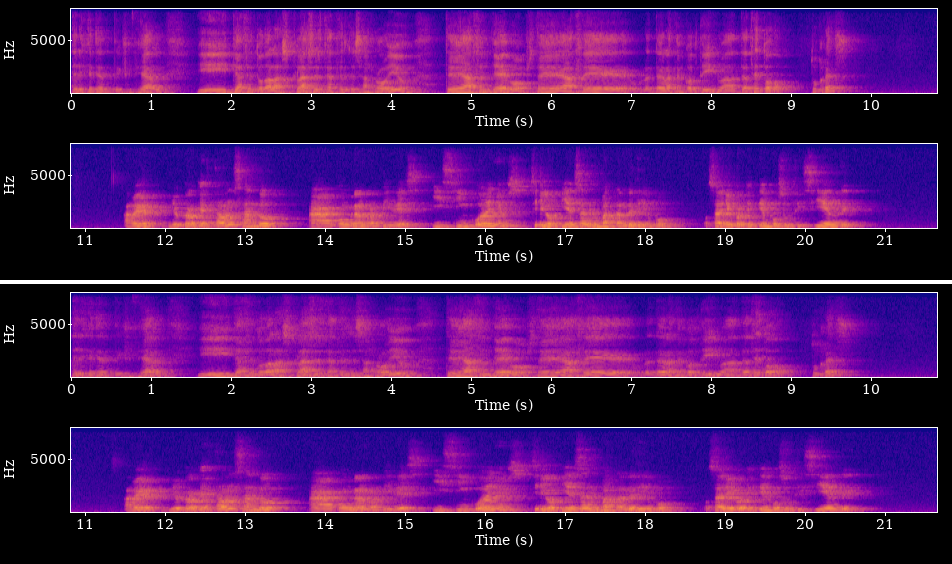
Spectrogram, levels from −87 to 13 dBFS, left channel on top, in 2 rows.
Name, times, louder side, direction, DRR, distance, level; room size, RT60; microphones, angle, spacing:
voice 1, 0.0-8.9 9.3-9.7, left 2 dB, 85° left, 2 dB, 0.6 m, -26 dB
voice 2, 11.5-13.4 13.8-18.4 18.7-20.5, left 1 dB, 35° left, 1 dB, 0.5 m, -20 dB
3.7 x 3.2 x 3.5 m, 0.85 s
head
